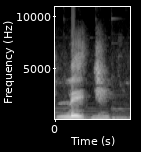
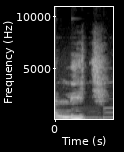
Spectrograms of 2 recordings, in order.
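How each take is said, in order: First: The vowels are said as clear e sounds. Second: The vowels are said as i sounds. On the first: This is the standard Spanish pronunciation. "milk in Spanish is leche" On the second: The speaker's native language has only three vowels. "Aymara's people say like a lich"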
